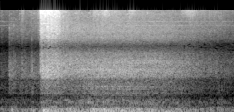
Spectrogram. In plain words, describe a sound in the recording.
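A heavy body crashes down with a loud whoosh.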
